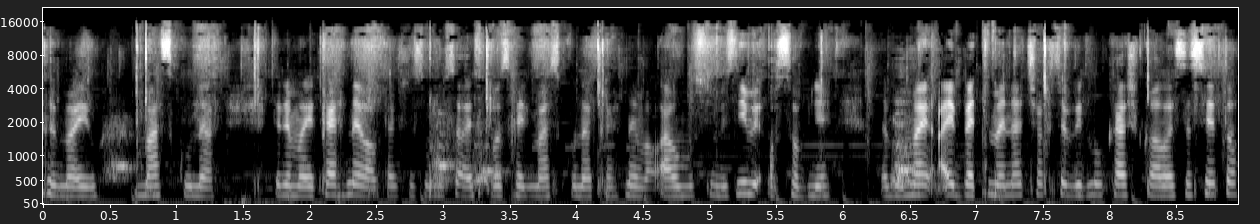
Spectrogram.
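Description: A woman is speaking in a dry sound with no echo. Clear music plays in the background. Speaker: vlogger mother. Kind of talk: casual vlog chat. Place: street. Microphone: phone near.

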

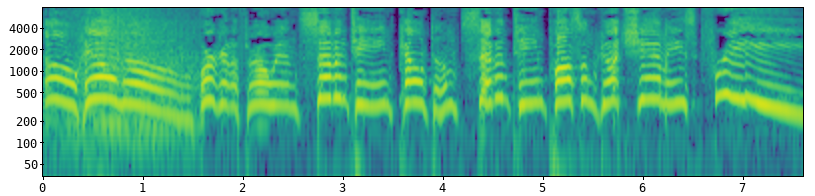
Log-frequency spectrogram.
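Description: In a cartoonish character voice, extremely high in pitch, a woman speaks very slowly with ordinary pitch variation, the sound dry and close with no echo. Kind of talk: comic infomercial pitch. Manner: excited, giddy.

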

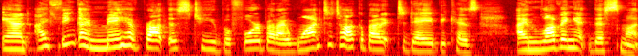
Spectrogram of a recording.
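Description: This voice moves at a moderate pace with lively intonation. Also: woman. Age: 50s. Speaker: beauty content creator. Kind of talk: product review vlog. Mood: warm, upbeat. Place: home room.

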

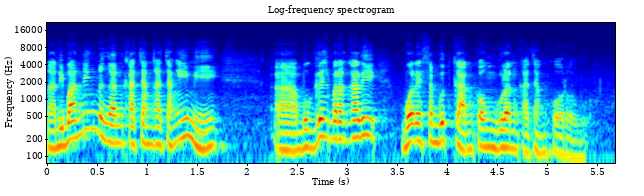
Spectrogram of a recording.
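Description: Fairly high for a man, this male voice moves at a very fast pace. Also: lively intonation. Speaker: TV show host. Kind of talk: live talk show hosting. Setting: studio. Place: studio.

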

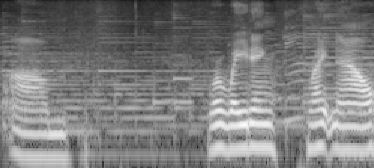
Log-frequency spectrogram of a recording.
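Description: Against clear background music, a man speaks very slowly with ordinary pitch variation in a dry sound with no echo. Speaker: astrophotography vlogger. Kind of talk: casual vlog chat. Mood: excited, relaxed. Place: open country. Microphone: phone near.

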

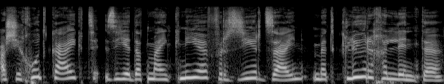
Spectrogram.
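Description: Against a quiet background, a woman talks at a very slow pace and a high pitch. Her intonation is lively, and the sound is dry with no echo. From Tunisia. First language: Arabic (speaking Dutch). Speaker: poet. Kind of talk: poetry reading. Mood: calm, measured. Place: stage. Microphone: headset.

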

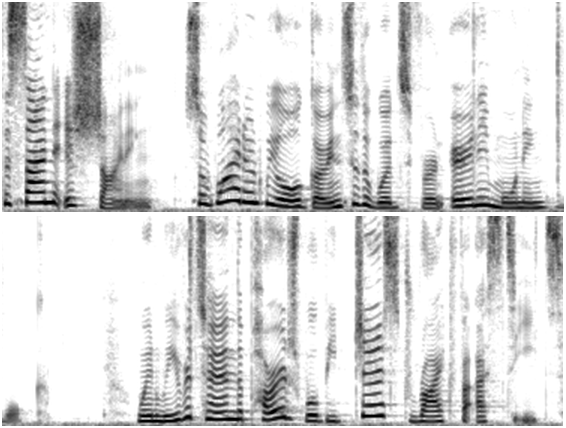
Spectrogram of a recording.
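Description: A woman's gruff, high-pitched put-on character voice with very wide pitch swings, at a moderate pace

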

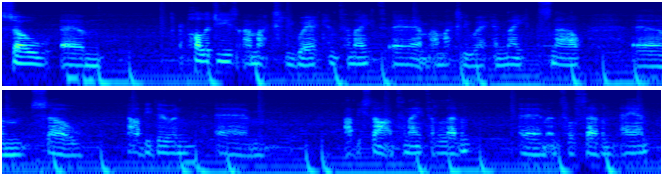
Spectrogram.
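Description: Over clear background music, a man with a very deep, low voice speaks at a fairly slow pace, taking long, frequent pauses, with ordinary pitch variation. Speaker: cosplayer vlogger. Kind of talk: casual vlog chat. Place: home room. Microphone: webcam.

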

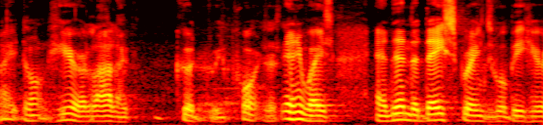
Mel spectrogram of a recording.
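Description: Bright and sharp in tone, this voice carries vocal fry, ordinary pitch variation and a moderate pace. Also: man. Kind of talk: church announcements and prayer. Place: church.

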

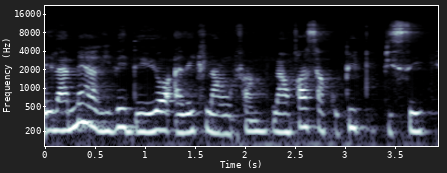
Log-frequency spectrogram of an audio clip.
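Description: A woman speaks at a moderate pace while noticeable background noise plays behind her. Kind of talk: testimony.

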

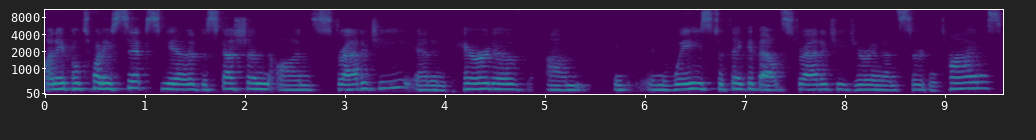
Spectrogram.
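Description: A woman talks at a fairly slow pace with fairly even intonation. The background is quiet. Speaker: host moderator. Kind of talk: event host introduction. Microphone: video call.

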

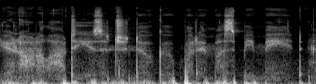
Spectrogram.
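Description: A soft-spoken woman whispering at a moderate pace over light background noise. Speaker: content creator. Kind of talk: reading aloud, ASMR-style. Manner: soft close-mic whisper, reading aloud. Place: home room. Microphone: studio mic.

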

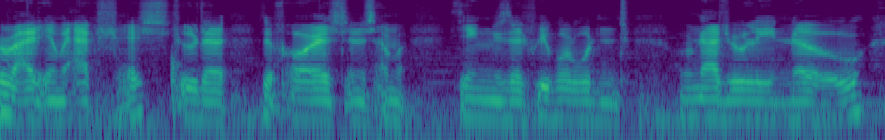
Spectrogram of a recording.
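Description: A man puts on a character voice, very deep and low, delivered in a flat monotone at a fairly slow pace. Clear background noise runs behind him. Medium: actual play. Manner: cranky, dismissive, eccentric.

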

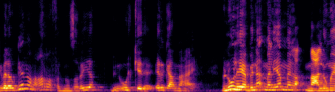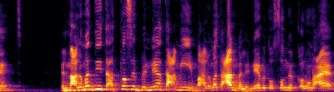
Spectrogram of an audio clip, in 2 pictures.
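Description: A man with a Cairo accent, fairly quick and lively in intonation, against a quiet background. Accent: Egyptian Arabic (Cairene). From Egypt. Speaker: high school teacher. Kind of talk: lecture. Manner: conversational, asks and answers own questions. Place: studio.

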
